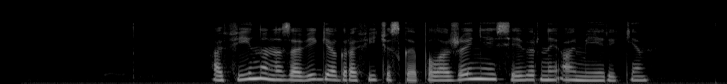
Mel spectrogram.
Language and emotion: Russian, neutral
